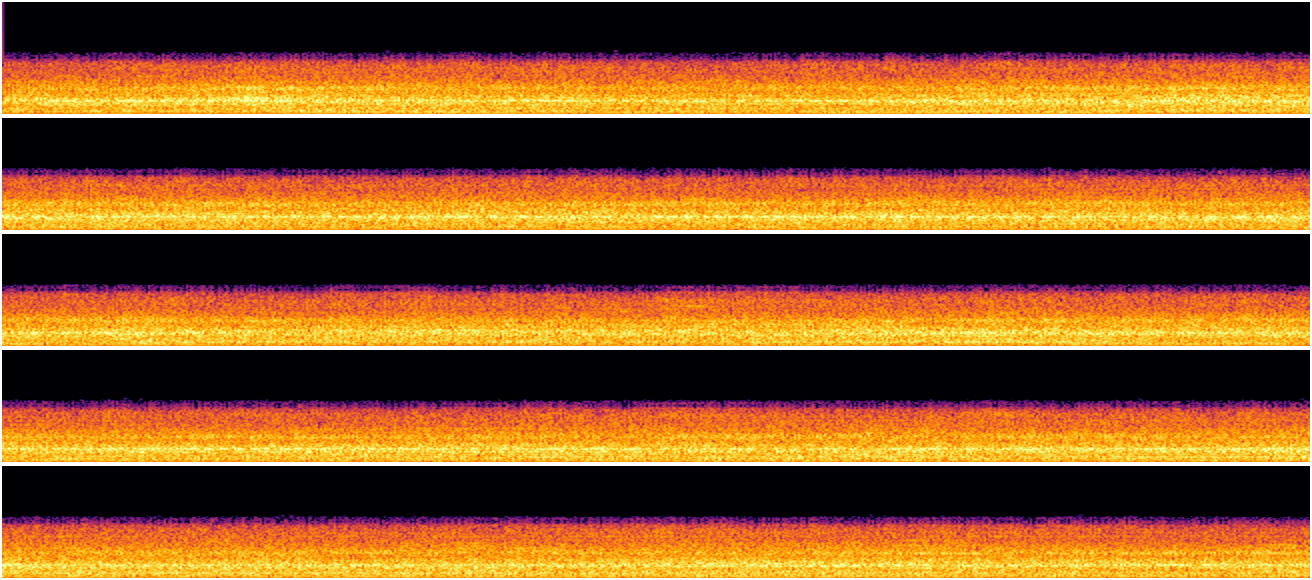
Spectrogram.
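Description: Tractor engine running steadily at a constant speed, heard close up from the driver's seat.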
